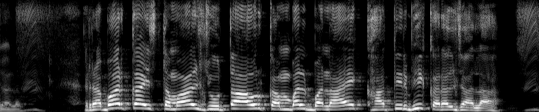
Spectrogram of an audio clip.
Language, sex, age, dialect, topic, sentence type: Bhojpuri, male, <18, Western, agriculture, statement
